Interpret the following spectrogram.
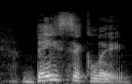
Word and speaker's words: basically: to meet after work basically there are three syllables bae sick lee basically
